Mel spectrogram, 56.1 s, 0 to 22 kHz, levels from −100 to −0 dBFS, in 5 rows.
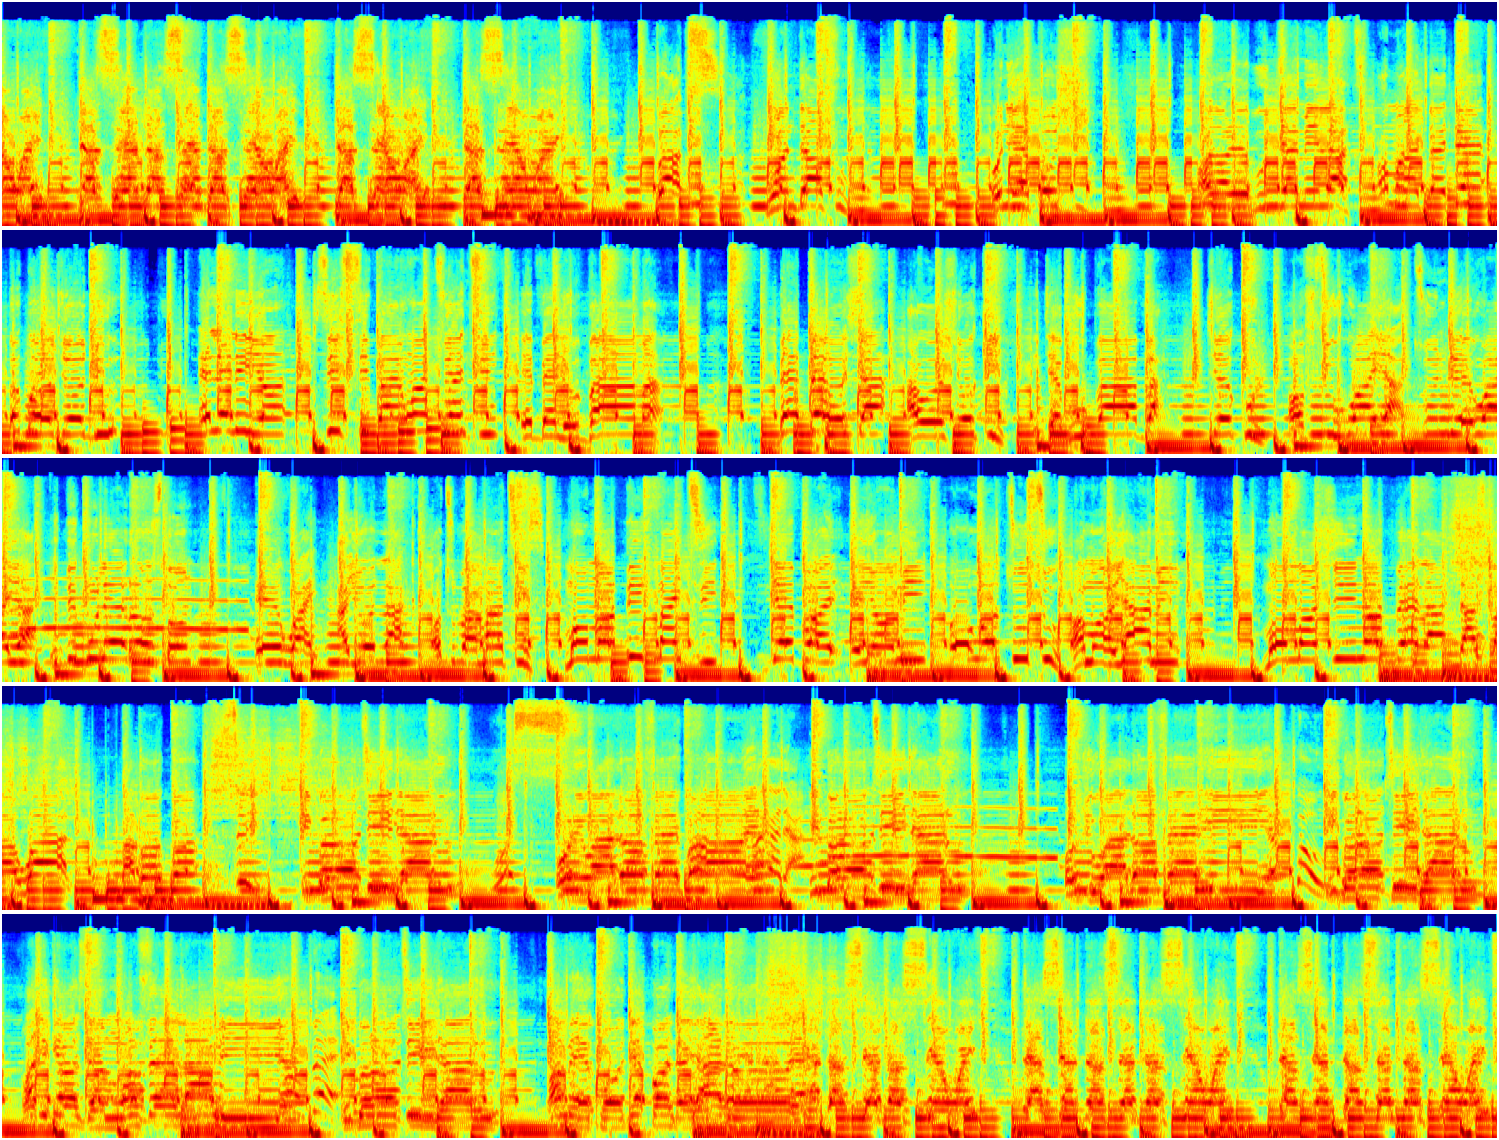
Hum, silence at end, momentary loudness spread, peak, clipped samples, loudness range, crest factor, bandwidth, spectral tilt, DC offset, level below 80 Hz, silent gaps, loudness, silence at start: none; 0 s; 3 LU; 0 dBFS; under 0.1%; 1 LU; 8 dB; 18 kHz; -4.5 dB/octave; under 0.1%; -16 dBFS; none; -8 LUFS; 0 s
